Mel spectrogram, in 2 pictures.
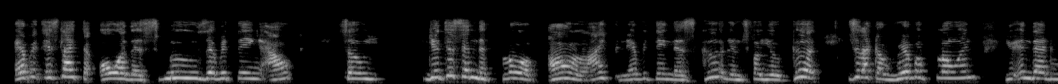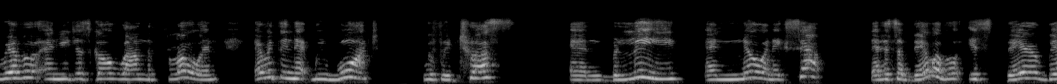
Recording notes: Today she is zooming in from San Diego, CA.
